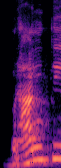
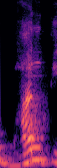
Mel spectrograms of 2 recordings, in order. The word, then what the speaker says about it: भांति: समम भांति है, वो भ्रांति आपने बोला। दरअसल वो भ्रांति नहीं है, उसमें आधा र नहीं है, वो भांति है। भांति मतलब सुशोभित होते हैं। और अपन लोग भांति जनरली सुनते नहीं है,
